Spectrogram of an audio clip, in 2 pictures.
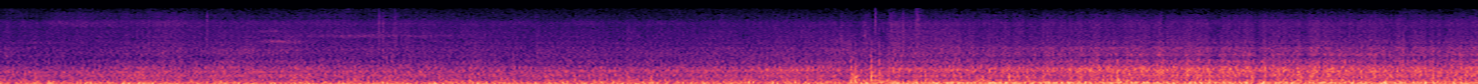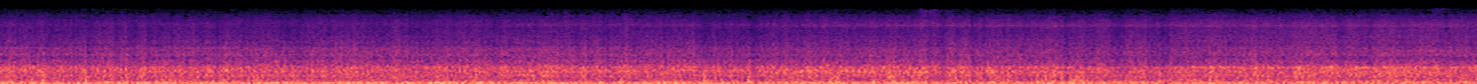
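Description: Electric commuter train running, heard from inside the driver's cab: a steady rumble of wheels on rails and traction motors, louder and fuller from about nine seconds in once the train is running in the tunnel.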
